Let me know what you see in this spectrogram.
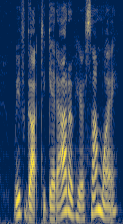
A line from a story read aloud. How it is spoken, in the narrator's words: he said firmly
